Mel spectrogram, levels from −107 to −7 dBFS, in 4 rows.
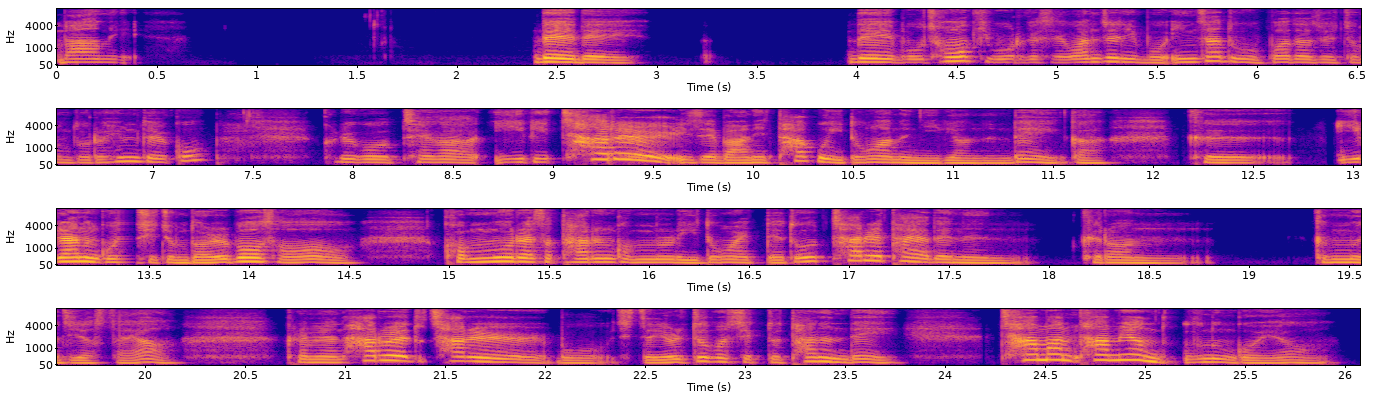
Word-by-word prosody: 마음이 195 0 -5 2.1
네네. 180 -7 +5 1.0
네 205 -1 +3
뭐 180 -1 -8
정확히 245 +1 0
모르겠어요. 180 -1 -9
완전히 200 +3 -2
뭐 165 -3 -7
인사도 215 +3 -1
못 175 -3 -8
받아줄 180 -1 -6
정도로 165 0 -10
힘들고 240 - -4 0.5
그리고 180 -4 -5
제가 180 -3 -5
일이 200 +1 -8
차를 355 -7 +5
이제 170 0 -2
많이 160 0 -2
타고 260 -5 0
이동하는 170 -2 -2
일이었는데 145 +2 -4
그러니까 155 -4 -5 0.4
그 160 -2 -4 0.4
일하는 230 +5 +7
곳이 185 -3 -3
좀 165 0 -2
넓어서 175 -2 +2 0.4
건물에서 215 +1 +3
다른 205 +1 0
건물로 180 -3 -3
이동할 170 +2 -3
때도 220 +11 -2
차를 280 -1 +3
타야 245 -6 +1
되는 155 -5 -3 0.3
그런 155 -4 -5 0.6
근무지였어요. 155 -2 -4 0.5
그러면 175 -1 -3
하루에도 285 +1 +5
차를 210 - +2
뭐 145 -2 -7
진짜 160 - -4
12 185 +8 0
번씩도 200 -5 -5
타는데 190 -6 -1 0.5
차만 325 0 +6
타면 315 -3 +6
우는 190 0 -4
거예요. 155 0 -6
180 Hz, 290 characters per minute, -25 LUFS, 165-215 Hz, 2.1 s, 일하는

